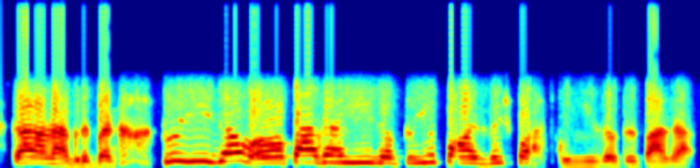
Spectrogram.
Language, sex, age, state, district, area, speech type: Kashmiri, female, 30-45, Jammu and Kashmir, Bandipora, rural, conversation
